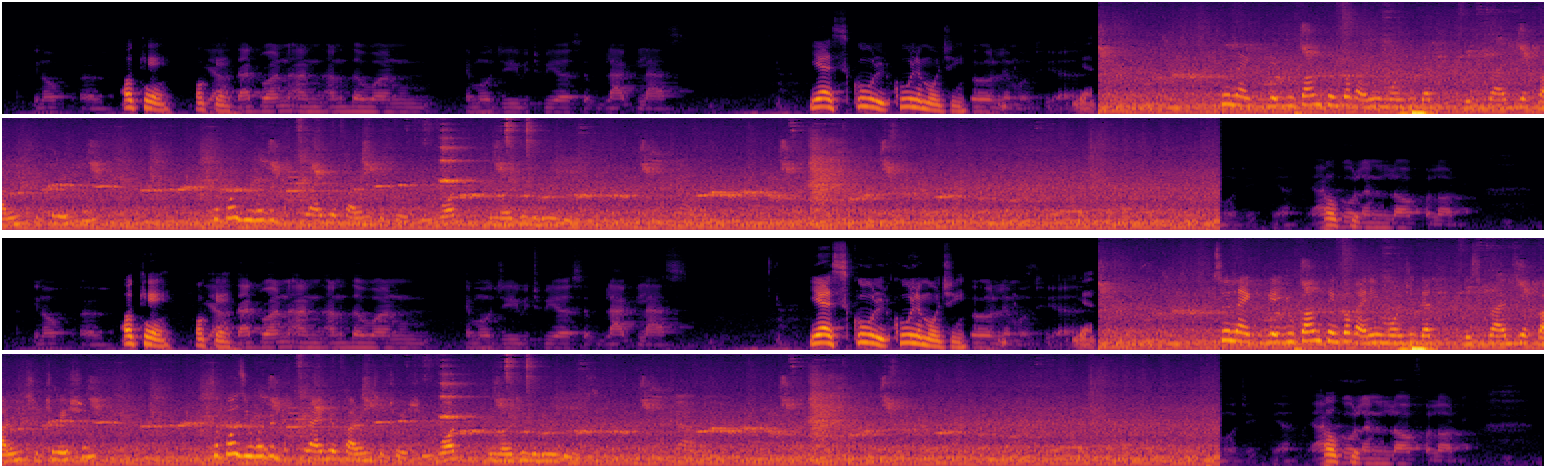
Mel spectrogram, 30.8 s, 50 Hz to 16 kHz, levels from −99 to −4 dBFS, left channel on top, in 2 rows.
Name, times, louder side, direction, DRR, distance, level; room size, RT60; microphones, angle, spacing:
voice 1, 0.3-1.1 2.0-4.3 4.6-6.9 9.7-11.3 17.6-18.2 22.0-23.0 23.2-30.6, right 2 dB, 35° right, 6.2 m, -56 dB
voice 2, 1.2-1.7 1.9-2.3 8.1-9.6 10.7-10.9 11.2-11.3 12.1-16.4 17.5-21.4 28.6-29.0, right 4 dB, 65° right, 0.5 m, -31 dB
sound 1, 11.0-27.6, left 1 dB, 5° left, 1.1 m, -38 dB
head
